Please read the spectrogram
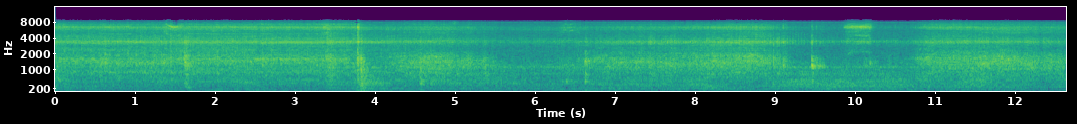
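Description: FTC competition robot driving on mecanum wheels: its electric drive motors and gearboxes give a steady high whine over a rattling drivetrain noise that rises and falls as it moves. A few sharp clicks of mechanism parts come through, about a second and a half in, about four seconds in and near the ninth second.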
